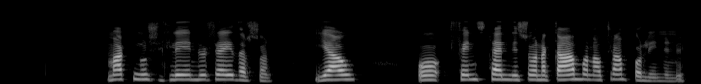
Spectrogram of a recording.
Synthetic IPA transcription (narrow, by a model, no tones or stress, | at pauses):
maknusl̥ɪːnʏreːjðaɾ̥sɔn | jaːw | ɔɣfɪnst̪θɛnːɪsvɔnakaːmanawt̪ʰɾam̥pɔliːnɪnʏ̰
